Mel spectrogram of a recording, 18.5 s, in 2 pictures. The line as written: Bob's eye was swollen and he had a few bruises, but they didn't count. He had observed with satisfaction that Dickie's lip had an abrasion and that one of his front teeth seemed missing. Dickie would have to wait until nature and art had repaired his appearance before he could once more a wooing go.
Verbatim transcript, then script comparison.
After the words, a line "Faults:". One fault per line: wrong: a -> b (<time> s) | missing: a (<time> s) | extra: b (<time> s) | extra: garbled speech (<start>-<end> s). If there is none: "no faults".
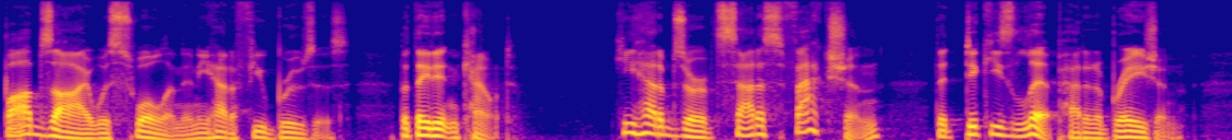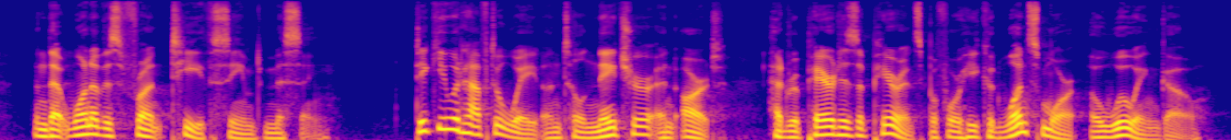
Bob's eye was swollen and he had a few bruises, but they didn't count. He had observed satisfaction that Dickie's lip had an abrasion and that one of his front teeth seemed missing. Dickie would have to wait until nature and art had repaired his appearance before he could once more a wooing go.
Faults:
missing: with (5.4 s)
